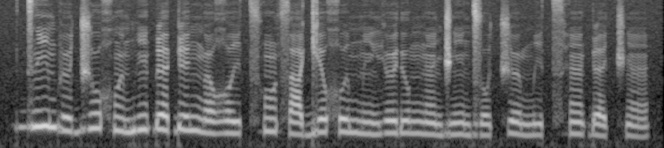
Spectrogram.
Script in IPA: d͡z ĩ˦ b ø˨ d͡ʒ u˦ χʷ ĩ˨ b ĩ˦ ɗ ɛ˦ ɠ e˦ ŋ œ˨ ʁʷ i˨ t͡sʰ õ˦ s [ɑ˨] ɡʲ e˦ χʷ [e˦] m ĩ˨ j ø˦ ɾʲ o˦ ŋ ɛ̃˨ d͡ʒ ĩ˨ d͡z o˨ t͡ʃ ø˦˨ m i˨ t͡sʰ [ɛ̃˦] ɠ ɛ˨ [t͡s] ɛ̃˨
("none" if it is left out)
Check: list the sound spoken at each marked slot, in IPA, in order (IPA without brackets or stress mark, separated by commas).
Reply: a˨, i˦, ɛ̃˦, t͡ʃ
